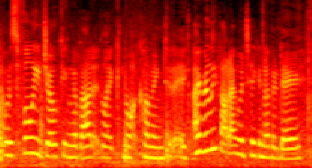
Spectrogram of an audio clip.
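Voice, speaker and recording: With an American accent, a woman speaks over noticeable background noise. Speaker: beauty vlogger. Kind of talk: casual vlog. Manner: animated.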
